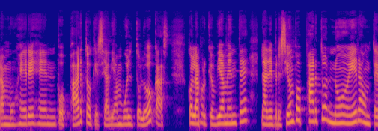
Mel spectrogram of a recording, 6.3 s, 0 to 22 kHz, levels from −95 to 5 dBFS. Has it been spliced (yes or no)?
yes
